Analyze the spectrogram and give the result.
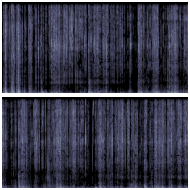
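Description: Long nails scratch the hooks of a large, hollow pink plastic velcro hair roller. The result is a continuous, rapid, rough scratching with a bright, hissy rasp and soft low thuds underneath.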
